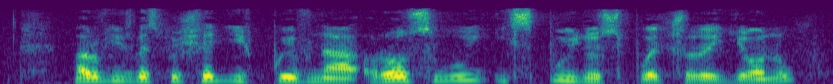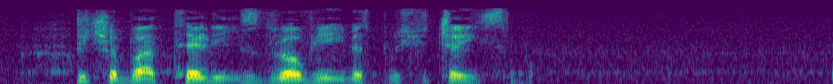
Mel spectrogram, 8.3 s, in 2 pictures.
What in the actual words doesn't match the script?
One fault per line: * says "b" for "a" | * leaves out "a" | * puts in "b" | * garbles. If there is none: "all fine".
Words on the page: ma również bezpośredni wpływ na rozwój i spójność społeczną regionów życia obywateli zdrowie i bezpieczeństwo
all fine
